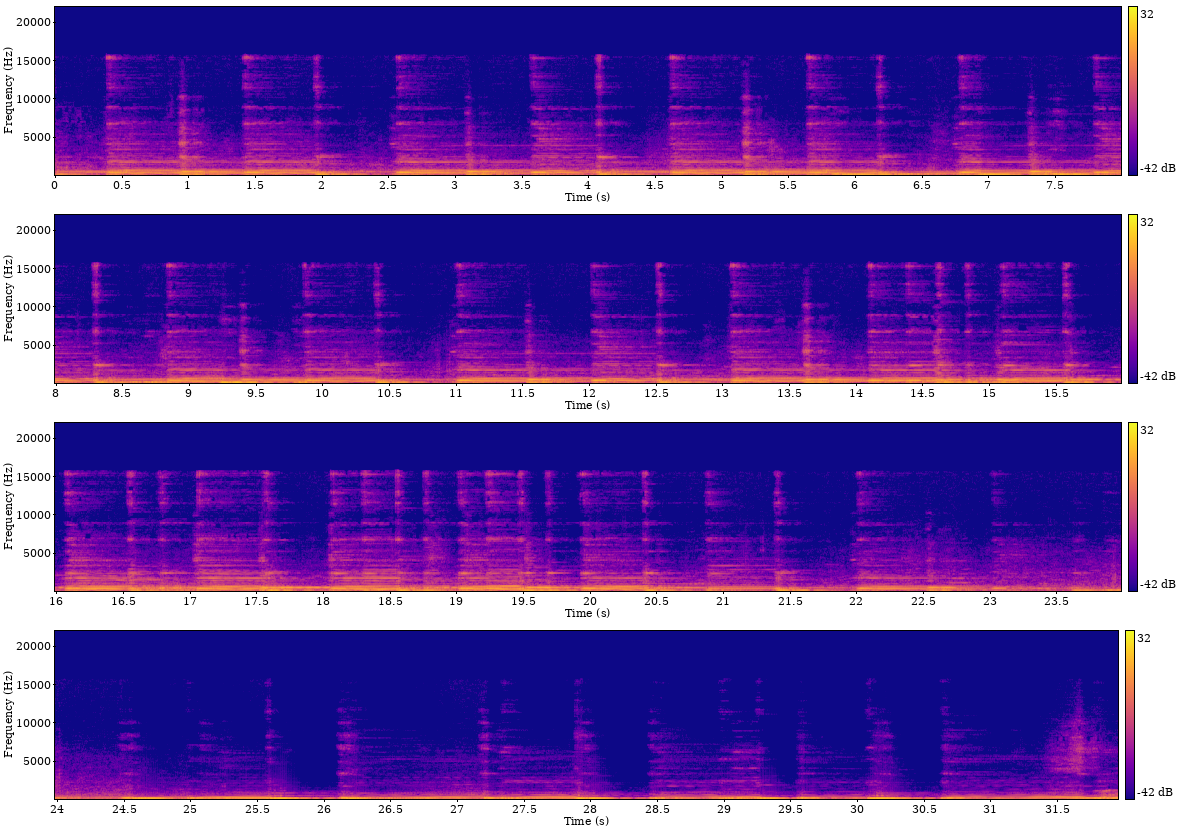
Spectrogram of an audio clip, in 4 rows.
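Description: Naga folk ensemble music accompanied by the tati, an indigenous one-stringed instrument, playing a short melodic phrase that repeats every couple of seconds. About 24 seconds in, the higher part drops away and a lower part carries on.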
